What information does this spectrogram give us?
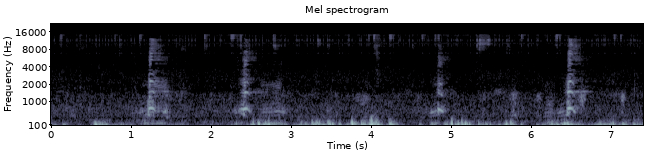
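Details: Honking geese at the Similkameen River, February 20, 2018: four clear, well-spaced nasal honks with rich overtones, each roughly a second or more apart, set against continuous deep river noise.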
